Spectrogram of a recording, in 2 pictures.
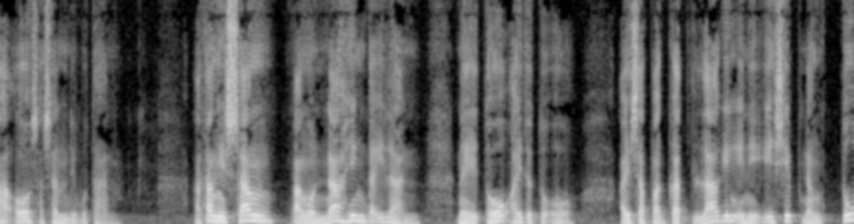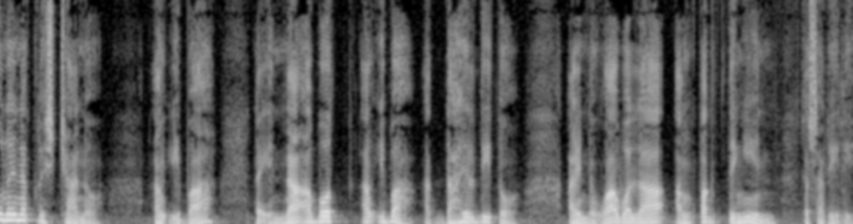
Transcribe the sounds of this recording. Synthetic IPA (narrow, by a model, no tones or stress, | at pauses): aʔo̞sɐsɐnlɪbʊt̪a̰n | ʔɐt̪ɐŋɪsaŋpɐŋʊnaːɦɪŋd̪ɐʔɪla̰nː | ɐɪt̪o̞ʔɐjt̪ʊt̪oʔo | ʔɐjsɐpɐɡ̚kat̪laːɡɪŋɪniːʔiːsɪpnɐŋt̪uːnajnɐkɾɪst̪jaːno̞̰ | ʔɐŋʔɪba | nɐʔɪ̰naːʔɐbo̞t̪̚ɐŋʔɪba̰ʔɐt̪̚d̪aːɦɪld̪iːt̪o̞̰ | ʔɐjnɐwaːwɐlaɐŋpɐɡ̚t̪ɪŋɪn | sɐsɐɾḭːlɪ̰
